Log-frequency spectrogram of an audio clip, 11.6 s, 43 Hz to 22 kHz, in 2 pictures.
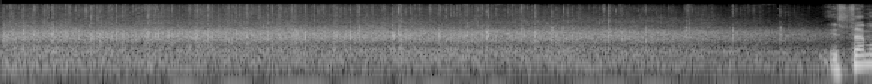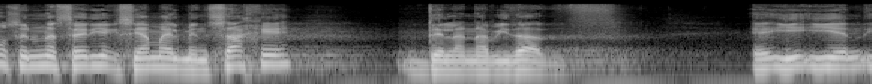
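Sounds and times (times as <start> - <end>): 
audience applause: 0.0 - 5.5
speech: 5.5 - 9.8, 10.8 - 11.6.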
